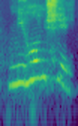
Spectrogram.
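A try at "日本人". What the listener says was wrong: शिन है क्या?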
